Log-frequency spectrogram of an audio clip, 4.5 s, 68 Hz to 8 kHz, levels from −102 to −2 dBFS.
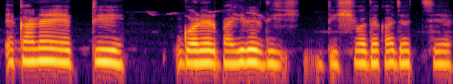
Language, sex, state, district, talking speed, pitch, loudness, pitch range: Bengali, female, Assam, Hailakandi, 90 wpm, 225 Hz, -16 LUFS, 220-240 Hz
